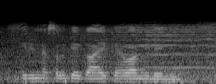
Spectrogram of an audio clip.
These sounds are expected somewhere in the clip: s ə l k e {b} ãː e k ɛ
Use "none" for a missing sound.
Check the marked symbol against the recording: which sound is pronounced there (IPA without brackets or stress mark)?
ɡ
